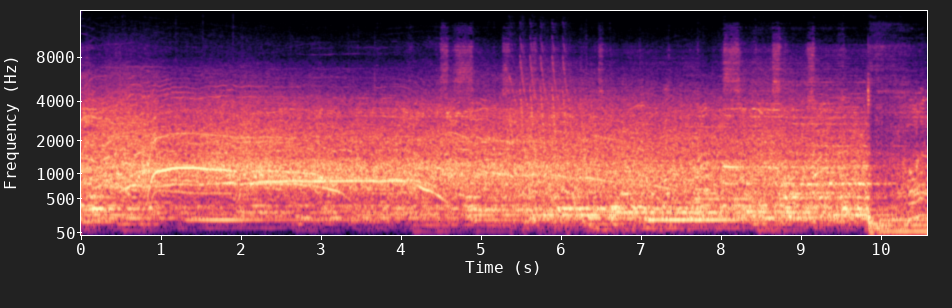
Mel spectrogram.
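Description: Live pop music played loud through an arena sound system and picked up from among the audience, with fans' high whoops and screams over it. The sound dips abruptly for a moment just before the end.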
